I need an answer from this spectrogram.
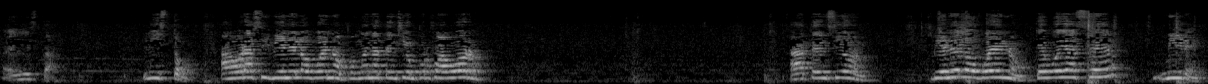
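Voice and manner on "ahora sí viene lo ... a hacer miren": excited announcement. Real, not acted. The craft teacher tells her viewers to pay attention, loud and excited. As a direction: call their attention like a showhost.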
